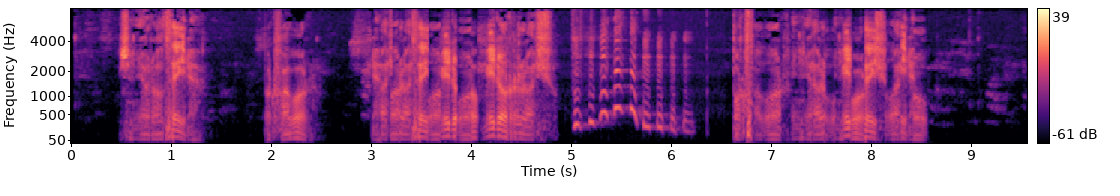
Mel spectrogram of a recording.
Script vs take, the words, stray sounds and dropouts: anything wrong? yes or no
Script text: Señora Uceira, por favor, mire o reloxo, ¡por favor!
yes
